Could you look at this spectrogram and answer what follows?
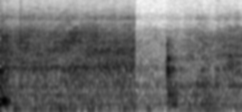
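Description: Prawn curry being stirred in a pan after water is added, a close, continuous scraping and sizzling sound that cuts out briefly, then resumes with a sharp scrape.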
